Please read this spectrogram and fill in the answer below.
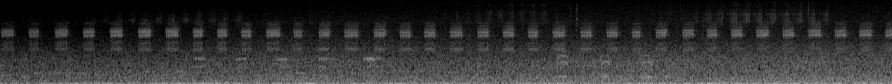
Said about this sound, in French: Il y a quelques cigales à 1517 mètres d'altitude. Donc, on peut se poser quelques questions du style, mais qu'est-ce qu'elles font ici?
